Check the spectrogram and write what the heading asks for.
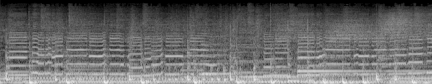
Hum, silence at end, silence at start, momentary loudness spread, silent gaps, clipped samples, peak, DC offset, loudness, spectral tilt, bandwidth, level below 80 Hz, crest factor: none; 0 s; 0 s; 2 LU; none; under 0.1%; 0 dBFS; under 0.1%; -11 LUFS; -5.5 dB/octave; 18 kHz; -20 dBFS; 10 dB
